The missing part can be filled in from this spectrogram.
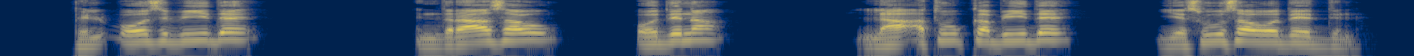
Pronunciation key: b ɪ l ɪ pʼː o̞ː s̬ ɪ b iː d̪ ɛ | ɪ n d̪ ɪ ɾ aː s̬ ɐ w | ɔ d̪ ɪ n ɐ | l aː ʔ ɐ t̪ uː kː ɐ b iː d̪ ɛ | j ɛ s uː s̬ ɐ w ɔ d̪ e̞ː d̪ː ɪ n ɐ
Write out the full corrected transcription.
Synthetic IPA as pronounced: p ɪ l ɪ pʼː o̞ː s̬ ɪ b iː d̪ ɛ | ɪ n d̪ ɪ ɾ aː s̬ ɐ w | ɔ d̪ ɪ n ɐ | l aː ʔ ɐ t̪ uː kː ɐ b iː d̪ ɛ | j ɛ s uː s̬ ɐ w ɔ d̪ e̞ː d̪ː ɪ n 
